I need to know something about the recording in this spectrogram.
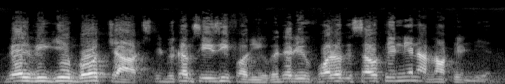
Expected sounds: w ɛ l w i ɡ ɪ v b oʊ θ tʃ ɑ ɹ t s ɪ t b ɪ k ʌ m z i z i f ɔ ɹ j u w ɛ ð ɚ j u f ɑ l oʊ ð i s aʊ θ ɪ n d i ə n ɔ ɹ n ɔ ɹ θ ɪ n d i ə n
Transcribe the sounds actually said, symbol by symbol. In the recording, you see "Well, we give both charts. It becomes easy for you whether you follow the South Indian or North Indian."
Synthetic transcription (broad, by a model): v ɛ l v i ɡ ɪ v b oʊ t tʃ ɑ ɹ t s ɪ t b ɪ k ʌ m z i z i f ɔ ɹ j u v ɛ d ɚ j u f ɑ l oʊ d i s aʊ t ɪ n d i ə n ɔ ɹ n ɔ ɹ t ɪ n d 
